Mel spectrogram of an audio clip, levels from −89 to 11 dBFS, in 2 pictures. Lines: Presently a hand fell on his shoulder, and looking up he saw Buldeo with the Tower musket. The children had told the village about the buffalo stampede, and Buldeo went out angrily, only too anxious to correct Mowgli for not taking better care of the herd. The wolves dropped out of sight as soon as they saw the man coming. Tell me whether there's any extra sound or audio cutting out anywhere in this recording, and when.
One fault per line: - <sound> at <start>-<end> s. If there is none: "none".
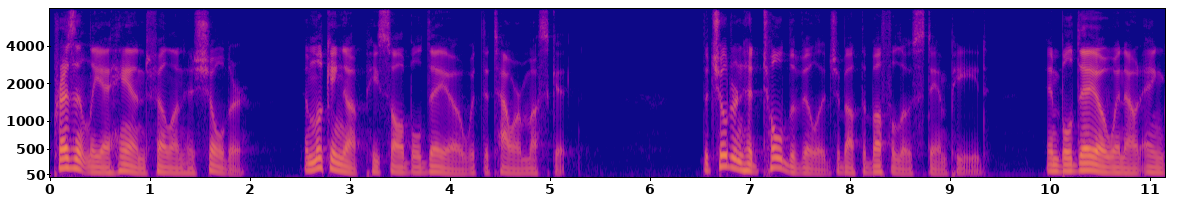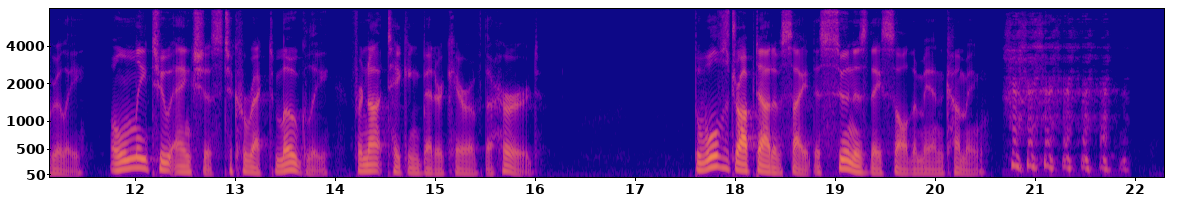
- laugh at 20.7-22.0 s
